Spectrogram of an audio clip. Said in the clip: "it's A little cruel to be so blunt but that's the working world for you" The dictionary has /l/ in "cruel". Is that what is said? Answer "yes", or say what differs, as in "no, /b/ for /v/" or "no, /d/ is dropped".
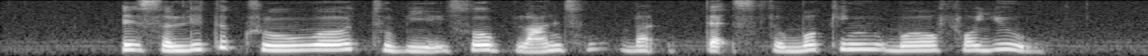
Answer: no, /w/ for /l/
